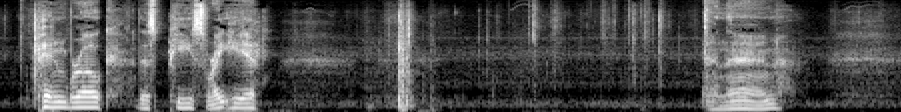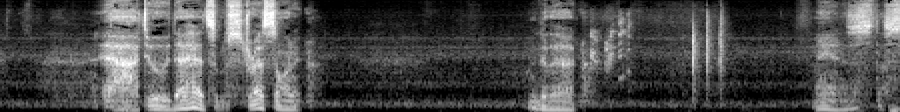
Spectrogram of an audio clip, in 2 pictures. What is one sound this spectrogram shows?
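Small plastic parts click and rattle as they are handled.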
